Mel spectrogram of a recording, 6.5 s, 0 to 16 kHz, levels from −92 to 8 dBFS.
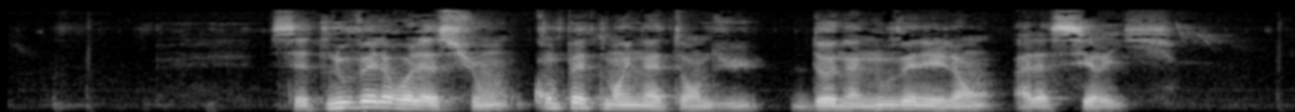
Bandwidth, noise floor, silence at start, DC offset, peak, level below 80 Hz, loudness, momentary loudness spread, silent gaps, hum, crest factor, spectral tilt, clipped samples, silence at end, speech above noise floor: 11.5 kHz; -63 dBFS; 1.35 s; under 0.1%; -2 dBFS; -60 dBFS; -17 LUFS; 15 LU; none; none; 18 dB; -3.5 dB/octave; under 0.1%; 0.65 s; 46 dB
